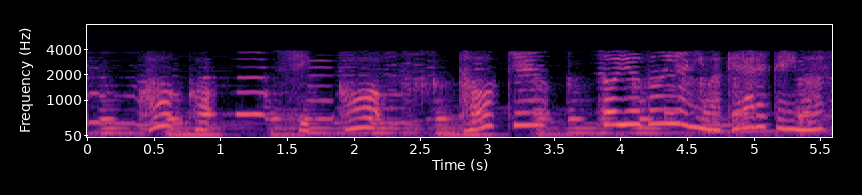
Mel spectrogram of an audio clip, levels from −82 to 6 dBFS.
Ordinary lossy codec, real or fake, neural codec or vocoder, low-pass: AAC, 16 kbps; real; none; 7.2 kHz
